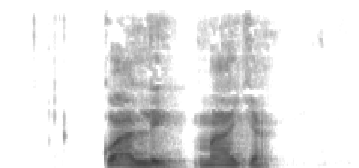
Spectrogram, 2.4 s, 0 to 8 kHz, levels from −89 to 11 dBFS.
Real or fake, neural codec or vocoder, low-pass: real; none; 7.2 kHz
